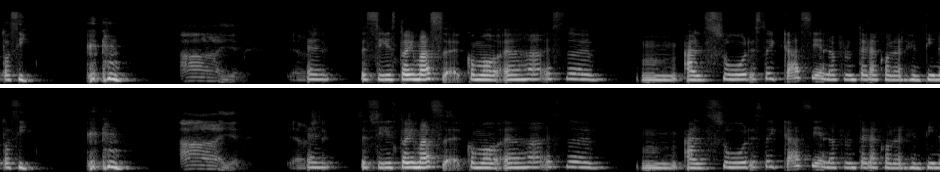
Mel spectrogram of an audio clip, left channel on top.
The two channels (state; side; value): normal; both; correlation 0.50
